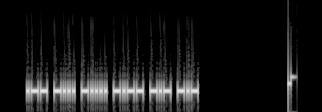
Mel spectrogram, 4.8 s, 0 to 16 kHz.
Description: Morse code, heard as a keyed tone, about 36 wpm, 700 Hz. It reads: WB6YKK
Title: USA Call Signs - 6 Characters - 3x Character Spacing - 35wpm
